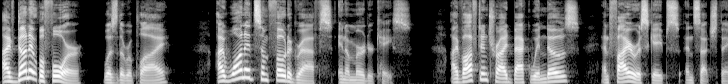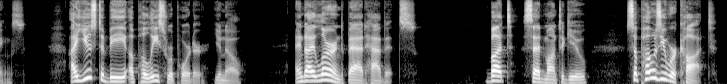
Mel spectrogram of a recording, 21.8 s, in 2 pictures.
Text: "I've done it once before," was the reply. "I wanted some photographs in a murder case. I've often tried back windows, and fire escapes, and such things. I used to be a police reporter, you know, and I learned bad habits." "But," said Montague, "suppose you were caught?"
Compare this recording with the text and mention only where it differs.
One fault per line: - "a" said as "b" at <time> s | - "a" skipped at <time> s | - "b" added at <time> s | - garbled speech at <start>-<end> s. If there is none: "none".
- "once" skipped at 0.6 s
